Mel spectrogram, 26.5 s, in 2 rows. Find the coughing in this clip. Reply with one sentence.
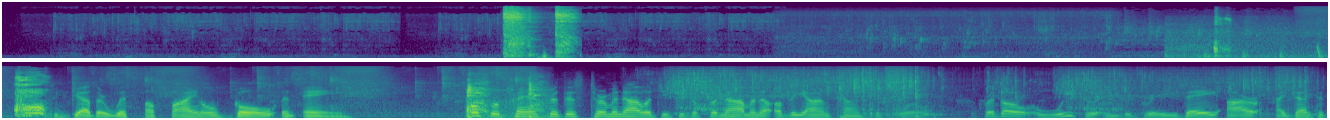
You can hear the coughing from 5.0 to 5.8 s, from 12.0 to 13.8 s and from 17.9 to 18.8 s.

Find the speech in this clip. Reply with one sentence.
The speech can be heard from 13.8 to 16.8 s and from 17.9 to 26.4 s.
